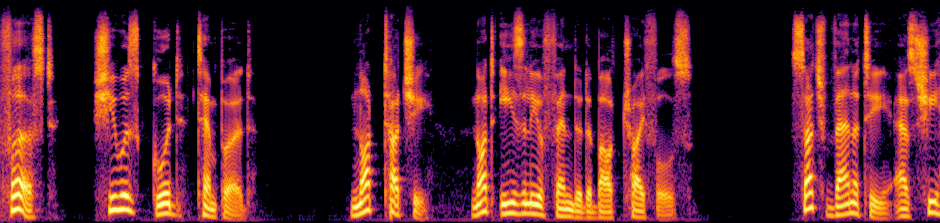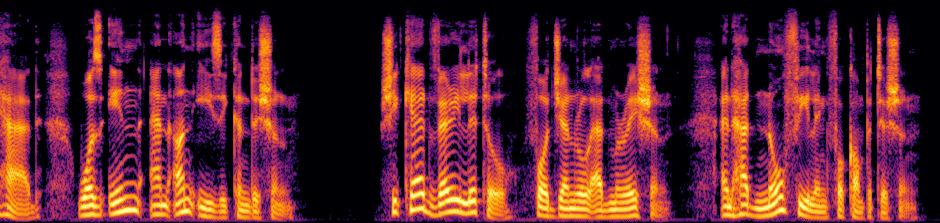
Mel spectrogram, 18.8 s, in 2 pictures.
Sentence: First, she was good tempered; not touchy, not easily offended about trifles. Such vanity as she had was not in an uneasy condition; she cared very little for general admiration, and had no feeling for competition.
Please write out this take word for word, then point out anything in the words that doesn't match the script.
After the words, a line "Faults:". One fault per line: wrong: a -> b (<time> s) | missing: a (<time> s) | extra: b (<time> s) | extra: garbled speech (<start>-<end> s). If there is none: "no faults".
First, she was good tempered; not touchy, not easily offended about trifles. Such vanity as she had was in an uneasy condition; she cared very little for general admiration, and had no feeling for competition.
Faults:
missing: not (10.4 s)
